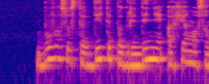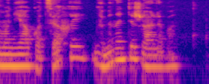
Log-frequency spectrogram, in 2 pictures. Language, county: Lithuanian, Šiauliai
